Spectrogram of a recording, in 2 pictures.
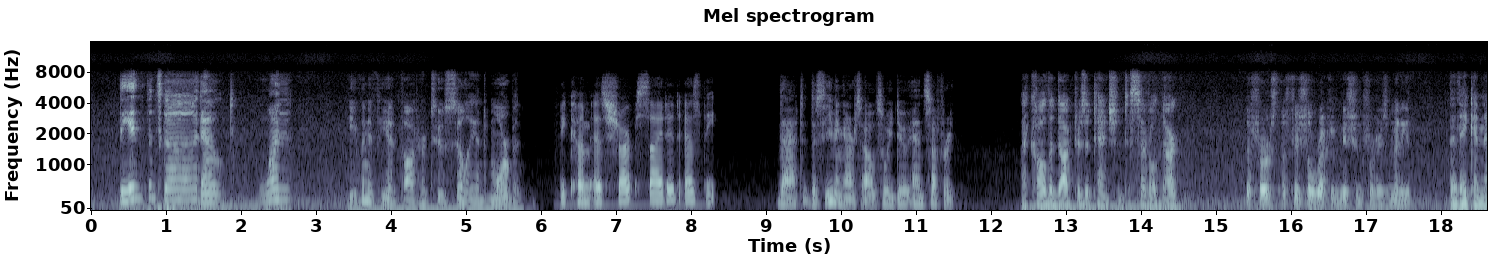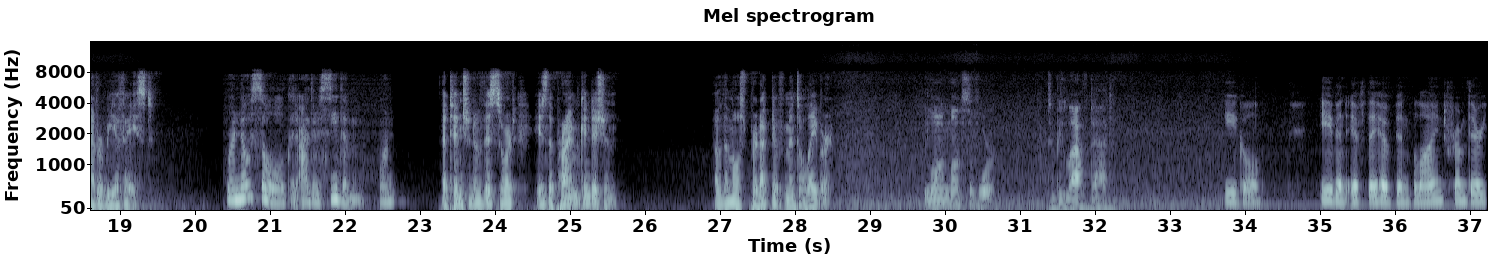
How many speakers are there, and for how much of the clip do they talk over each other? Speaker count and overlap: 8, no overlap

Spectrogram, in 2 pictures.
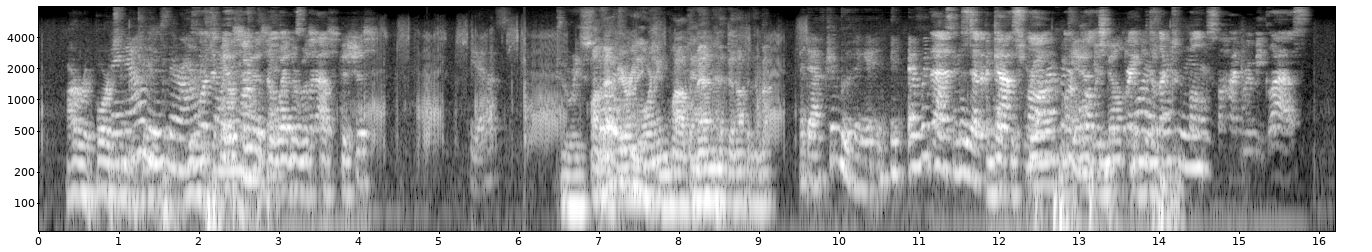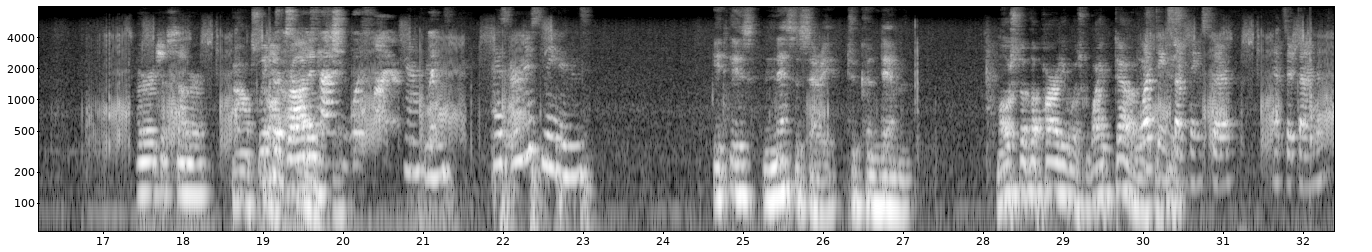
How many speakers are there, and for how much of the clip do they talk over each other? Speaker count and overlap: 8, about 35%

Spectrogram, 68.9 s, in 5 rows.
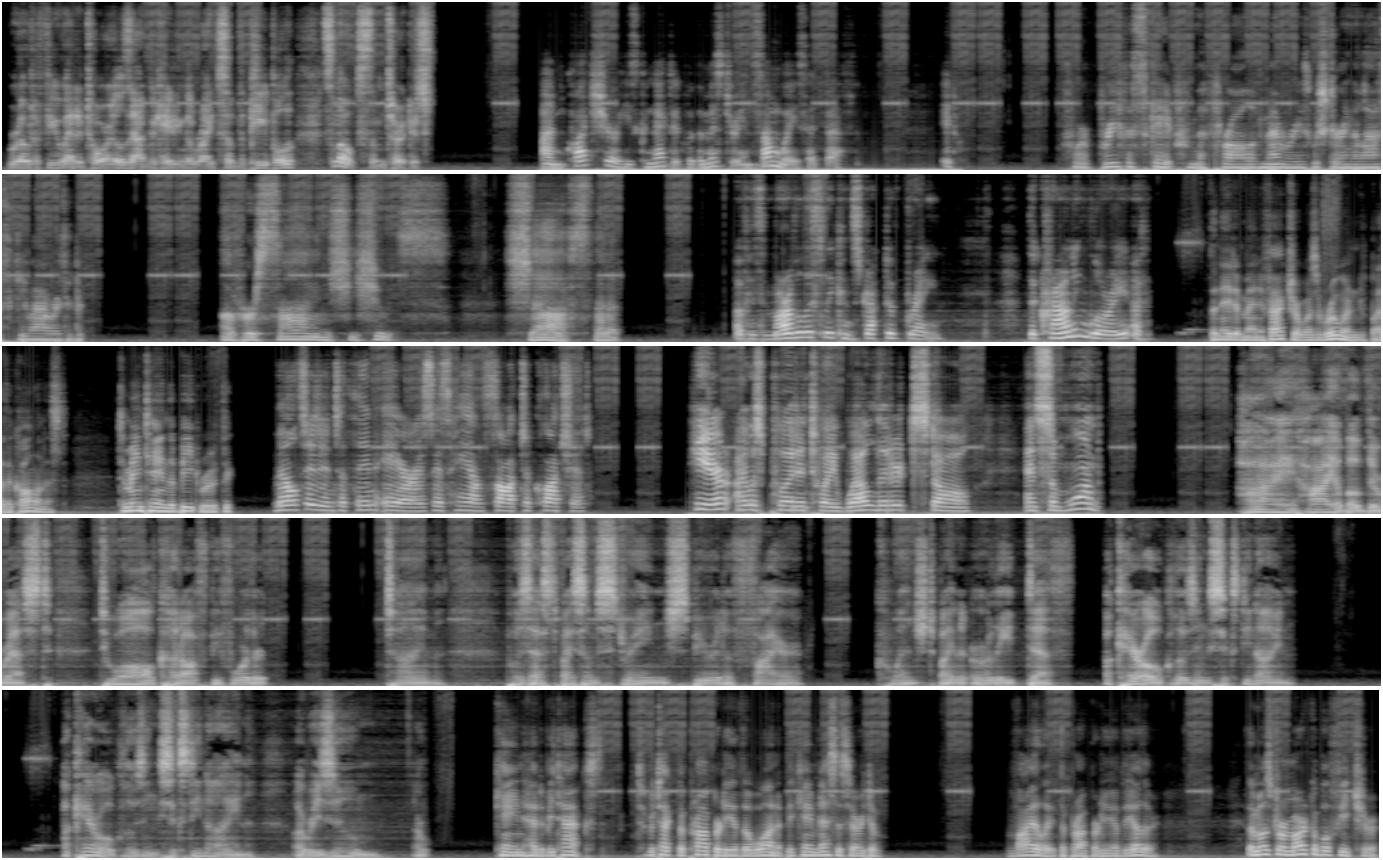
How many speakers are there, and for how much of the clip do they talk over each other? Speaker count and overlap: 9, no overlap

